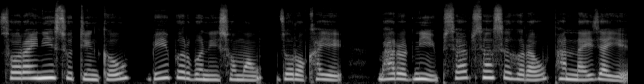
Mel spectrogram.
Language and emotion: Bodo, neutral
